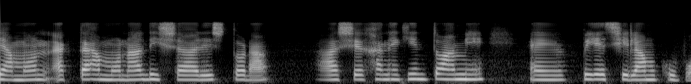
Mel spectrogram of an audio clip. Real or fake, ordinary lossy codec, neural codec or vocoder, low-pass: fake; none; codec, 16 kHz, about 1 kbps, DyCAST, with the encoder's durations; 7.2 kHz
